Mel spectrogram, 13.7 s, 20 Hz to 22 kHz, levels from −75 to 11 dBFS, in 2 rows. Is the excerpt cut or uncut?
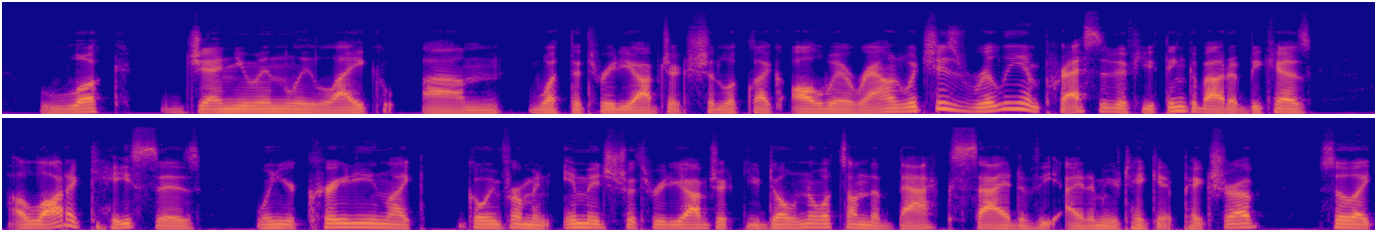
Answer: uncut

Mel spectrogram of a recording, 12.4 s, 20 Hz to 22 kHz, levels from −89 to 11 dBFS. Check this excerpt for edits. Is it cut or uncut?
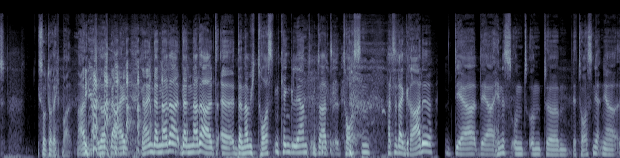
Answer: uncut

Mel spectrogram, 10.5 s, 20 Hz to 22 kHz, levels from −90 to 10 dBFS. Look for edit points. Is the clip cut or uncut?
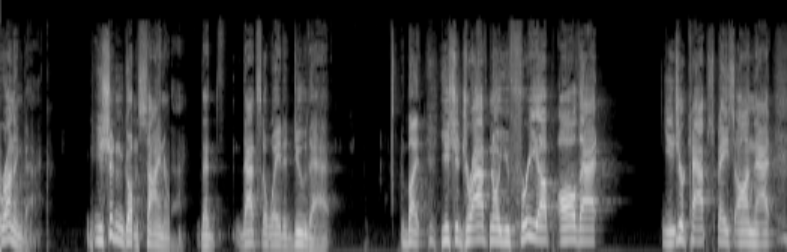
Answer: cut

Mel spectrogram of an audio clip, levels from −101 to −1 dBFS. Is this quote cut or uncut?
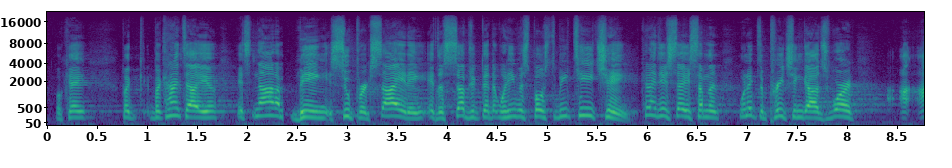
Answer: cut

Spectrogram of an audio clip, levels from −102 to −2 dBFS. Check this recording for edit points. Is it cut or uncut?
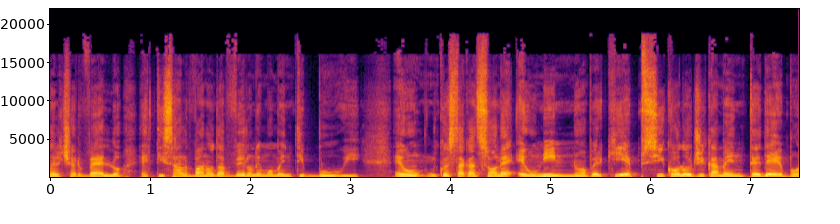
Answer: uncut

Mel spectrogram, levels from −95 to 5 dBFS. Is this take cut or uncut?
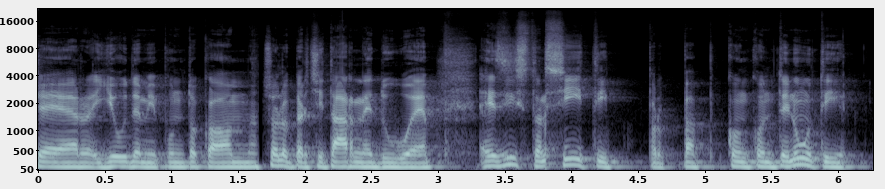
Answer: cut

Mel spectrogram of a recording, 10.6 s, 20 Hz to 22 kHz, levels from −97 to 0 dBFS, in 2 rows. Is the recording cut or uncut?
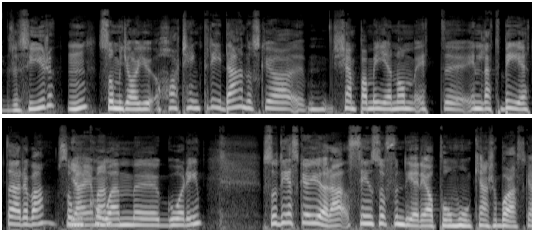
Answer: uncut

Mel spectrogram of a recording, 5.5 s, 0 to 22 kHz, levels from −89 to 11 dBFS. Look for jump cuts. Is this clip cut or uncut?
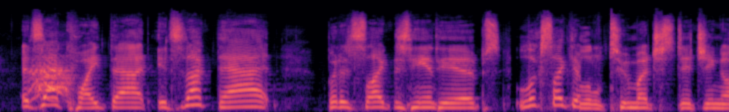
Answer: cut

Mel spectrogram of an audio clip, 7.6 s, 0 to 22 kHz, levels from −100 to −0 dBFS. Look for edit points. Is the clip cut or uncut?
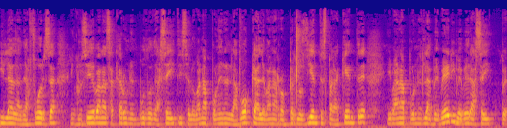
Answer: uncut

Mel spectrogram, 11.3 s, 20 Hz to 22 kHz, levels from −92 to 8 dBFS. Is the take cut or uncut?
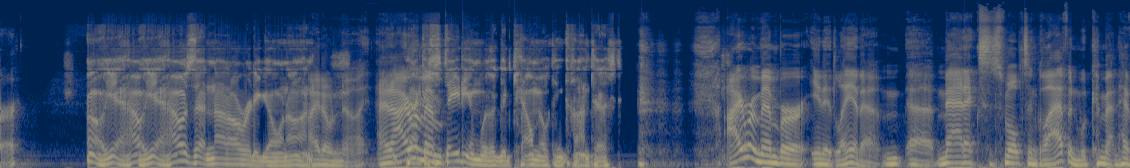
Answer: cut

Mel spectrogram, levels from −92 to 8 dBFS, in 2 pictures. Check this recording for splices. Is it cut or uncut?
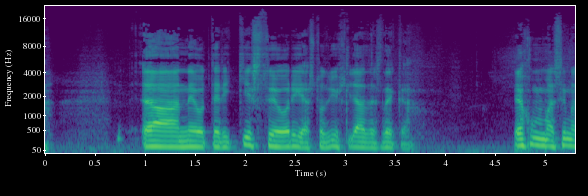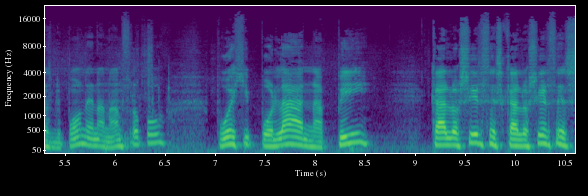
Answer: uncut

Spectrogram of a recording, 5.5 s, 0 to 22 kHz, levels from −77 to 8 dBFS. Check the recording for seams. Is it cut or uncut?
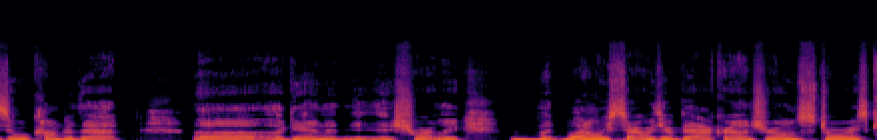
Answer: uncut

